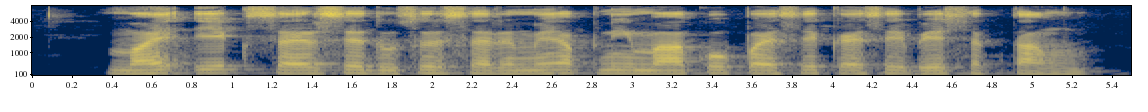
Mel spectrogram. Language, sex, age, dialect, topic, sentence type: Hindi, male, 31-35, Awadhi Bundeli, banking, question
